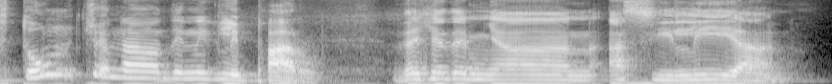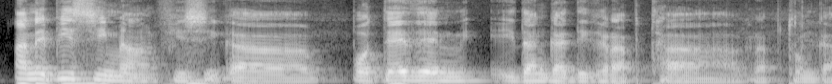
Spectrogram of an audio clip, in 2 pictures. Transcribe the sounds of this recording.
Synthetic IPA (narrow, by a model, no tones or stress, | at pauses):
ft̪uncenɐðiniɣlipʰːɐ̰ɾṵnðeçet̪emɲɐnɐsiliɐn | ɐne̞pisimɐnfisikɐpo̞t̪eðenit̪ɐŋɡɐt̪iɣɾɐpt̪ʰɐ̰ɣɾɐpt̪ʰoŋɡɐ̰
